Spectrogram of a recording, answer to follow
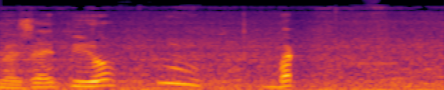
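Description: Speech only: a person talking in short phrases with brief pauses, with no other sound standing out.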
